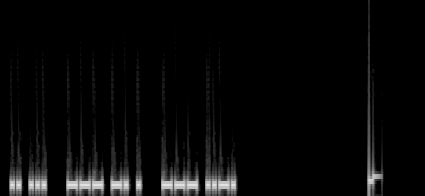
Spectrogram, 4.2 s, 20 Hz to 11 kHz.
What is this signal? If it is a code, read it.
Morse code, heard as a keyed tone, about 39 wpm, 700 Hz. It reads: IS ONE OF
